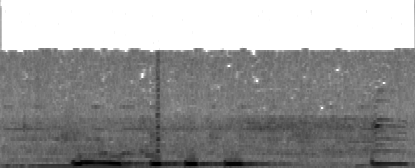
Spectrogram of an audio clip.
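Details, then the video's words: Singing zebra dove, Bangkok variety, in manggung song: a drawn-out coo, then three short punchy coos, a pause, and a final softer coo. A low, level coo from another bird runs underneath. "Perkutut Bangkok Gacor Manggung"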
